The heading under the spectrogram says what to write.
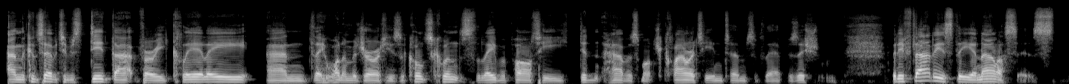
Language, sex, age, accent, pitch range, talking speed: English, male, 40-59, British, 90-115 Hz, 190 wpm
